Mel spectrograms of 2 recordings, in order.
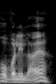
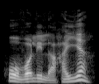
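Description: First: The name is said quickly and less clearly. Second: The name is said slowly and clearly. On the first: "Men folk har ikke, det blir jo" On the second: "du må si det litt sånn langsomt og tydelig"

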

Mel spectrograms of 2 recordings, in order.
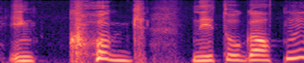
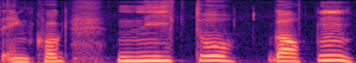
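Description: First: The stress falls on the second syllable, kog. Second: The stress falls on the third syllable, ni. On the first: This is the street's official name. "heter Inkognitogaten" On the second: This is how people very often say it. "men som veldig ofte uttales Inkognitogaten"

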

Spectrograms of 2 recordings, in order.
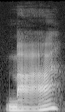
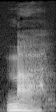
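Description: First: The word is said on a dipping-rising tone. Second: The word is said on a low falling tone. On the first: The word means grave. "Det betyr grav" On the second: The word means but or which. "Det betyr menn, eller som"

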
